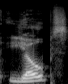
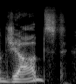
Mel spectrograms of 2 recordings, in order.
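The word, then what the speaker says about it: Jobst: people call him Carl Yops instead of Carl Jobs, even though that's how it's pronounced because it's a Germanic name.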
